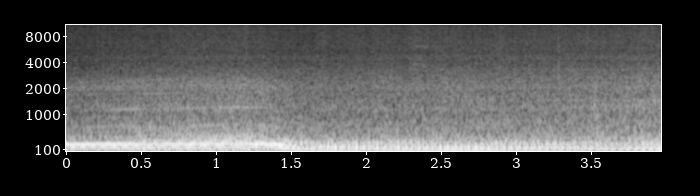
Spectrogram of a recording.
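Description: A car engine revving hard on an uphill climb, a loud close drone that holds steady, then drops in pitch as it shifts and keeps pulling under load.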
